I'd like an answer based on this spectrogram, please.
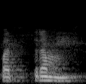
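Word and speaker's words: पत्रं: और इसका उच्चारण किस तरह होता है? आधे माँ की तरह होता है। देखिए, जैसे पत्र लिखा, ऊपर ये अनुस्वार लगा है ना, तो इसे हम क्या कहें? पढ़ेंगे पत्रम।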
